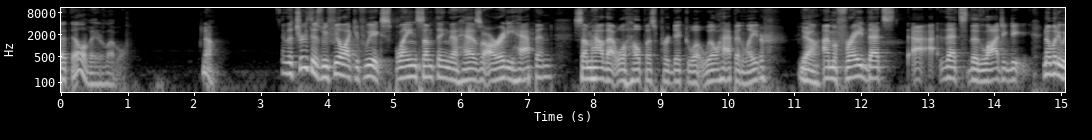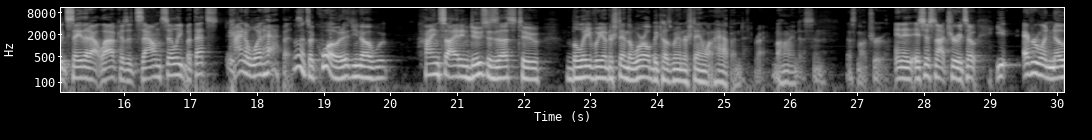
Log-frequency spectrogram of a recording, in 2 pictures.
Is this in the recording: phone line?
no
